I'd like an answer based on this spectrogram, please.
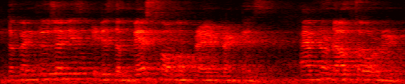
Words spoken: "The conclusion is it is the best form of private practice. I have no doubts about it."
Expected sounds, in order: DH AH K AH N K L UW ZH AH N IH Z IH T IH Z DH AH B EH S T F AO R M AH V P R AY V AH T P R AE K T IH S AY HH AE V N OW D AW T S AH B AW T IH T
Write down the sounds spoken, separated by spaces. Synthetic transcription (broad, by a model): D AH K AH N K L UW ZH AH N IH Z IH T IH Z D AH B EH S T F AO R M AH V P R AY AH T P R AE K T IH S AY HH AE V N OW D AW T S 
